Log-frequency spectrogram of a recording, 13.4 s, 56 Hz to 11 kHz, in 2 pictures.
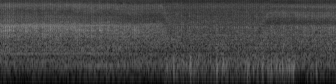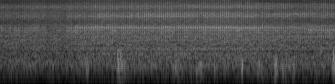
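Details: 2012 Honda Civic EX with 28,500 miles, still under warranty: a regular knock and rattle of about two to three per second at idle. The dealer replaced the tensioner belt and oil pump and now plans to replace the engine; cause not found.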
